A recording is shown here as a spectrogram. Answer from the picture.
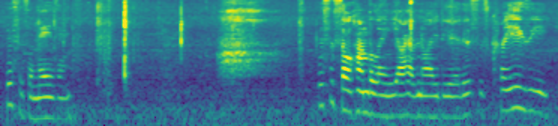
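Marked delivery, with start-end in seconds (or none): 1.0-4.2 soft, shaky breath out to steady herself; emotional sigh. Real, not acted. Overwhelmed by her product in a store, a tearful sigh. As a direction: let out a moved, tearful sigh. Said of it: "trying so hard not to cry".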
